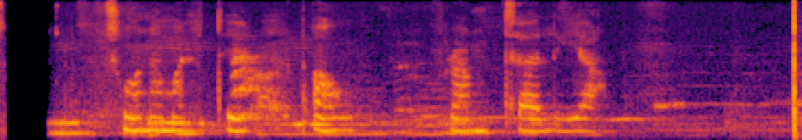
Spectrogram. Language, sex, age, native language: Icelandic, female, 7, Icelandic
